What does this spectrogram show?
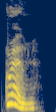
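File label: "groan", British English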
